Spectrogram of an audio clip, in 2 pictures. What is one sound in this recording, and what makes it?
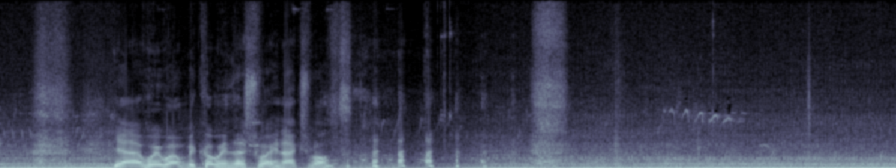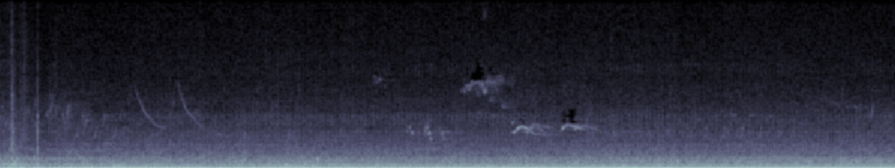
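A boat engine hums steadily and low.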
